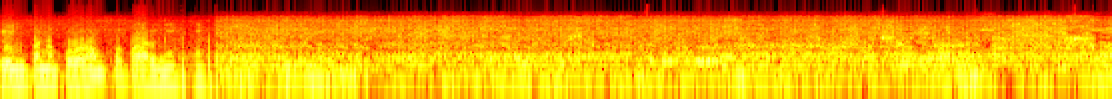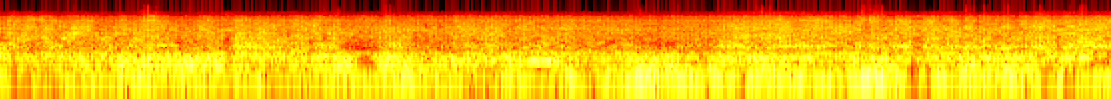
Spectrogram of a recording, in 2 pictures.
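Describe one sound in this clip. A pressure washer sprays water hard against a wall with a steady hiss.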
